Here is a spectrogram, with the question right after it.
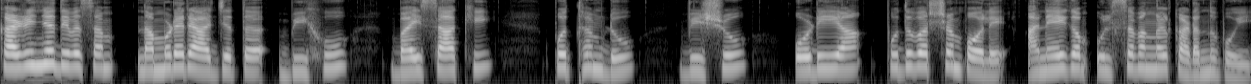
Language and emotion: Malayalam, neutral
